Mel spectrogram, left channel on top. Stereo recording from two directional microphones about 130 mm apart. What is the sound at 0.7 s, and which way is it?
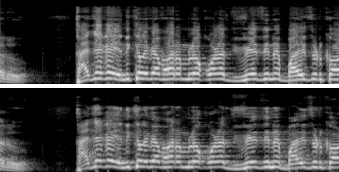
A man's voice, 40° left (ahead or behind).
